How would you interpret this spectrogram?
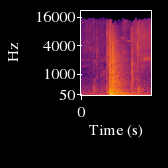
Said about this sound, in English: The door opens.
